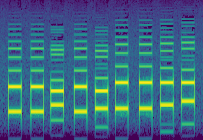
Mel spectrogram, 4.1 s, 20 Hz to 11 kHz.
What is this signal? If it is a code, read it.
DTMF, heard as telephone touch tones, dialled by hand, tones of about 260 ms. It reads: 22724669#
